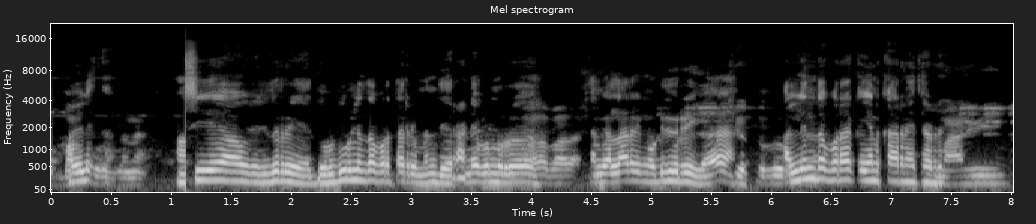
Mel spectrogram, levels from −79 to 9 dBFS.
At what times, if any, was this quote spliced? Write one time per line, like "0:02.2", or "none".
0:01.1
